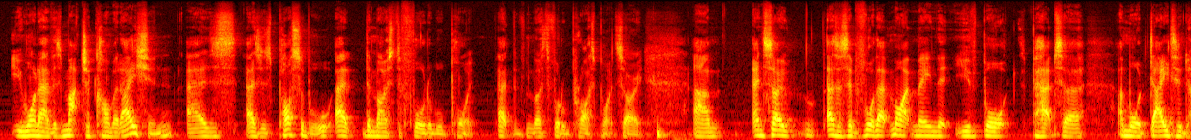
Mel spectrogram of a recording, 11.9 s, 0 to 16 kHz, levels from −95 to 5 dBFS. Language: English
